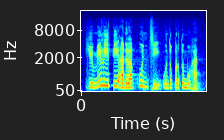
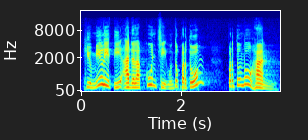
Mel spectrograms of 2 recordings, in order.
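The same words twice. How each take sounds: First: Said in the usual way. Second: Slow "humility adalah kunci", held up at "pertum-", then "pertumbuhan"; emphatic repeat. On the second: Shown as a demonstration. Preacher repeats the key point for the congregation, slow emphasis on "pertumbuhan". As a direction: break "pertum-" with a rising pause, finish on "pertumbuhan". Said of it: "Sekali lagi Bapak sekalian ya".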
